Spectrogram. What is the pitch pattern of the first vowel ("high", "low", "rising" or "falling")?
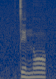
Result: falling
